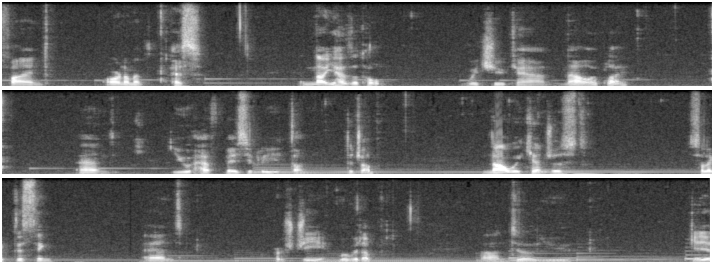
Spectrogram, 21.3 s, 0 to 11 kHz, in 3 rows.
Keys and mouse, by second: 2.2-3.6 middle drag, 4.0 right click, 6.3-7.2 drag, 7.6-9.5 middle drag, 10.2 right click, 11.6 click, 16.0 g, 16.2 z, 17.4 click, 18.0 KP_1, 18.9 shift+middle drag, 19.9 g, 20.1 z.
